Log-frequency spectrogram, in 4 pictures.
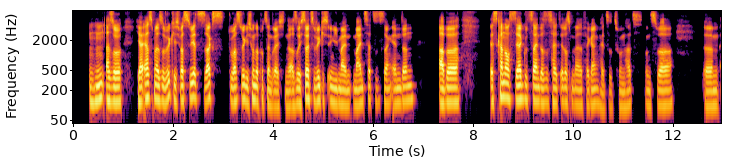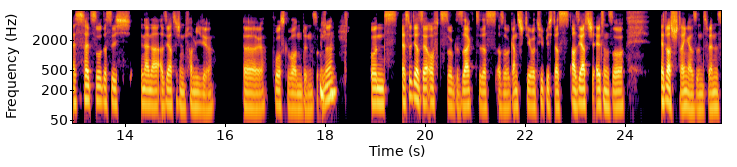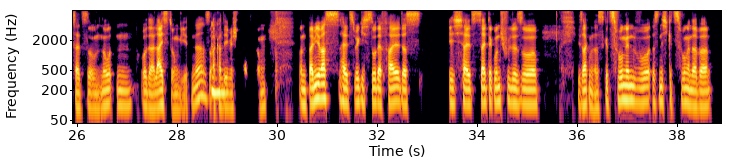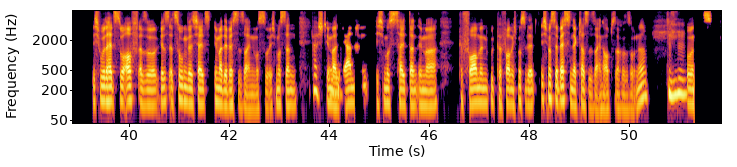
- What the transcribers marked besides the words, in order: unintelligible speech
- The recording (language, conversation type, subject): German, advice, Wie kann ich zu Hause trotz Stress besser entspannen?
